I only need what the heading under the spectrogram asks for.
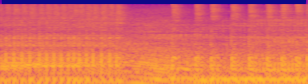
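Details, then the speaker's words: Kawasaki Ninja two-stroke started after two months unused, Nibi Racing carburetor: rough burbling idle picking up into a short crisp rev and settling back; revved to keep the spark plug from getting wet; fires and revs cleanly. "Ninja gue berani untuk ngeblayer-blayer limit karena suaranya nggak begitu berisik. Kenapa harus di-blayer? Ya supaya di bagian apa namanya, businya itu nggak basah guys."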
